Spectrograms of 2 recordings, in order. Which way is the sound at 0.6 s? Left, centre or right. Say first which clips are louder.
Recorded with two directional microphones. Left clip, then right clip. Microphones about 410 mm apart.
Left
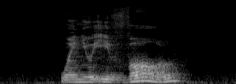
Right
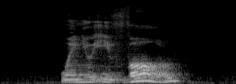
Even; centre.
